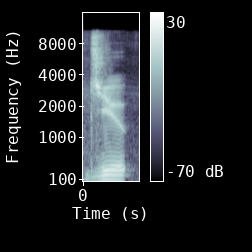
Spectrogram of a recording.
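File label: "zyu", Japanese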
